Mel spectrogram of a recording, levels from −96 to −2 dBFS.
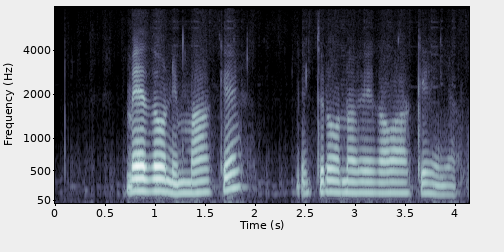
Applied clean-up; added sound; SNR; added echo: neural separator model SepFormer DNS4.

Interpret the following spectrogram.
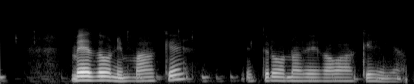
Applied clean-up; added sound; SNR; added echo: neural mask model DeepFilterNet 3.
